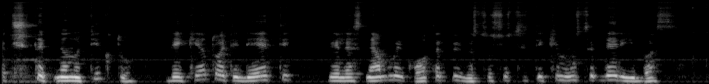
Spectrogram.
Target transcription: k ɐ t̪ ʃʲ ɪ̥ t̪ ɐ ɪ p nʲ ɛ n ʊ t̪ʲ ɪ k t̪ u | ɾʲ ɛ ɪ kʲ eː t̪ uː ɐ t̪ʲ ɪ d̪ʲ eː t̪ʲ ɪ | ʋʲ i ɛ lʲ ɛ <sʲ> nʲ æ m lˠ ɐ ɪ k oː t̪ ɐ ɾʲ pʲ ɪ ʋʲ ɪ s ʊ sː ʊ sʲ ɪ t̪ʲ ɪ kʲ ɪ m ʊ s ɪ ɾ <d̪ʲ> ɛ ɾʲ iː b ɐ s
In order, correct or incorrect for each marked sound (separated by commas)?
correct, correct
